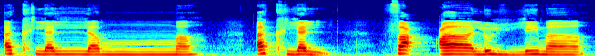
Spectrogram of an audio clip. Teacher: اب ادغام کامل ہوگا لام اور را میں، لیکن اس میں غنہ کی ساؤنڈ نہیں ہوگی. مرچ ہو رہا ہے، اس کے اندر مکس ہو رہا ہے، لیکن اب اس میں غنہ بالکل سنائی نہیں دے گا ہمیں.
